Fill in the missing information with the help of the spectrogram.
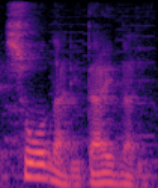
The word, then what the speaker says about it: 小なり大なり: 不統合の読み方って、小なり大なりって読むんですよね。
